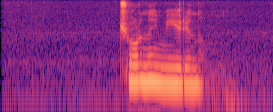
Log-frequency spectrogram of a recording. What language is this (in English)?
Russian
